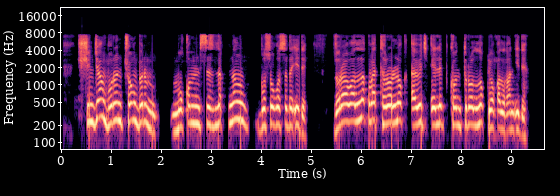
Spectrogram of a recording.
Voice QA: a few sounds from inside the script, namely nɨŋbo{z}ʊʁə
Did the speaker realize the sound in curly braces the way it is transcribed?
no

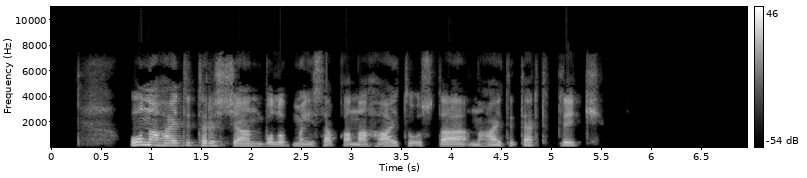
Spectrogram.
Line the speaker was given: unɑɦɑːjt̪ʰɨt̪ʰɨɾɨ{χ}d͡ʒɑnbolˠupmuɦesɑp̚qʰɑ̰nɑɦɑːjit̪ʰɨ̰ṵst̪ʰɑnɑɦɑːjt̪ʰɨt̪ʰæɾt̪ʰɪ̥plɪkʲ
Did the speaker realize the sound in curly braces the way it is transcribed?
no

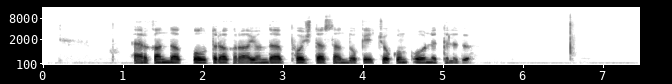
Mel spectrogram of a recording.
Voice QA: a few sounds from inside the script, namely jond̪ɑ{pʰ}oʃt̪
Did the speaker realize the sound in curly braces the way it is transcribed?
yes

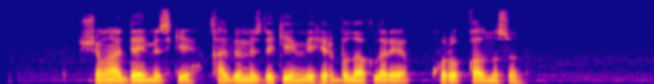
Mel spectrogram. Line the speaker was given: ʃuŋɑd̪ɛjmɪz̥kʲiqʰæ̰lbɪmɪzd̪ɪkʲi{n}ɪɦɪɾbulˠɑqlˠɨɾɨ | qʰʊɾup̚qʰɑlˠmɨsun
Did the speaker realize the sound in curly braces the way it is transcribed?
no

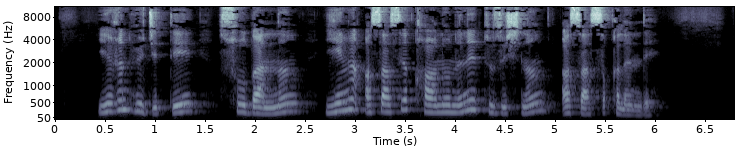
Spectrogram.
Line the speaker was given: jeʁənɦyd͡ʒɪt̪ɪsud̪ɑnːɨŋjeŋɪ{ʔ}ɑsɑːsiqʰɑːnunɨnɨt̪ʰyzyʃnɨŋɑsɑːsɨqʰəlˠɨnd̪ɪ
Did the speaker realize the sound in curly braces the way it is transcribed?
yes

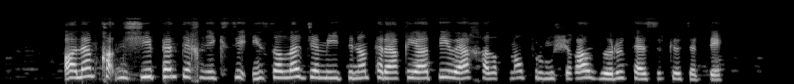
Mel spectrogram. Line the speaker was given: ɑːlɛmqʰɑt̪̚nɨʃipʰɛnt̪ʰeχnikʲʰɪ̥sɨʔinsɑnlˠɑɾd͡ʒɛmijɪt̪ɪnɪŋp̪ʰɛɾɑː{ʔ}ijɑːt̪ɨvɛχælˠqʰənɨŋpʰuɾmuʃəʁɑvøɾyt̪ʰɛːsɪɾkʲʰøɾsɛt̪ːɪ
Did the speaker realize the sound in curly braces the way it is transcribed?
no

